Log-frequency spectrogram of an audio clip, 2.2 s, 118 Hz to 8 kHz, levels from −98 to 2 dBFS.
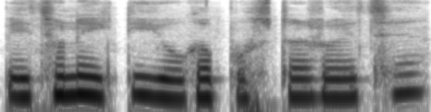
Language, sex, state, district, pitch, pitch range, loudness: Bengali, female, West Bengal, Alipurduar, 210 Hz, 205-225 Hz, -13 LUFS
